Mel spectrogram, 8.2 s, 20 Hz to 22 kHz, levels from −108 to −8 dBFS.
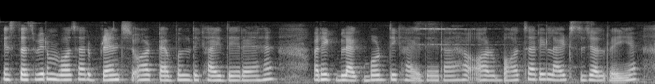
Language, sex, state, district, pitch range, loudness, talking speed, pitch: Hindi, female, Chhattisgarh, Bastar, 210-235 Hz, -29 LUFS, 195 wpm, 225 Hz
